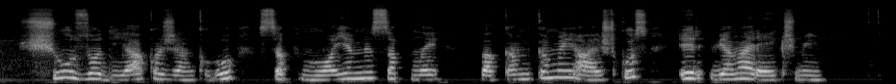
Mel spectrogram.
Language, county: Lithuanian, Telšiai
